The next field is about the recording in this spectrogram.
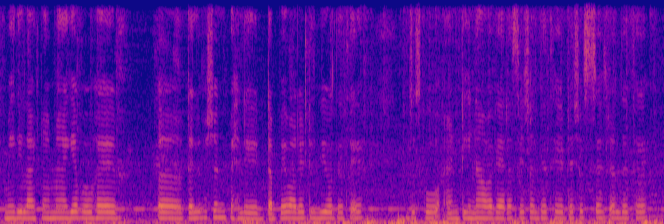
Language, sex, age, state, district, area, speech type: Urdu, male, 18-30, Delhi, Central Delhi, urban, spontaneous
